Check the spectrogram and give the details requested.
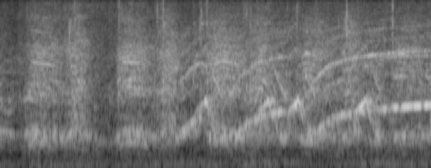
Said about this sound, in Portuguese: São duas ruas que dão acesso ao Estádio do Santos pessoas gritam Pelé, Pelé, Pelé, abanam para o caminhão, que lentamente vai se mexendo e carregando o rei do futebol pelas ruas de Santos.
